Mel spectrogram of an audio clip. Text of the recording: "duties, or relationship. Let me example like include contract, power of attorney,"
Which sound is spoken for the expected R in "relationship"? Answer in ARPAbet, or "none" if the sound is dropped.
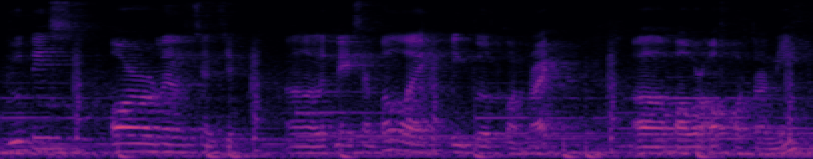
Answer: W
